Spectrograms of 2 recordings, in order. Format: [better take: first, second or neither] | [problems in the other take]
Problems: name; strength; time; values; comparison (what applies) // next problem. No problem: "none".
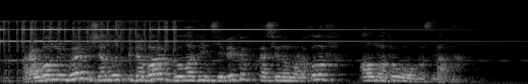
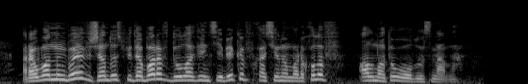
second | background sound (Telephone); 6 dB below the speech // room echo; dies away in 0.7 s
